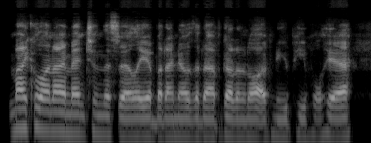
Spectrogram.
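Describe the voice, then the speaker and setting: Delivery moves at a fairly quick pace. The sound is dry and close, without any echo. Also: man. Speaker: streamer. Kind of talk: livestream commentary. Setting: live stream. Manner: fast.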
